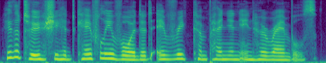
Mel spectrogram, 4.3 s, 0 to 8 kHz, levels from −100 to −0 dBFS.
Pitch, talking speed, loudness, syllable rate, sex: 195 Hz, 140 wpm, -17 LUFS, 5.4 syllables/s, female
